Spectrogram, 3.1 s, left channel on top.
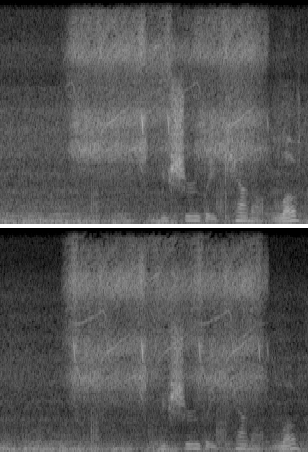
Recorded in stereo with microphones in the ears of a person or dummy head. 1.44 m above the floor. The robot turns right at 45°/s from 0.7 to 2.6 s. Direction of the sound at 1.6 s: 10° left.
